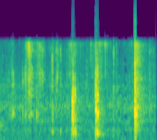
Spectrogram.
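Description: A cardboard-and-plastic blister pack being pried open by hand: crinkling and crackling of card and plastic, with two sharper snaps a little after one second and at about one and a half seconds.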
